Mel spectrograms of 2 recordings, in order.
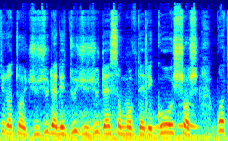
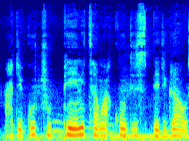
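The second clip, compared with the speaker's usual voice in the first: normal talking voice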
